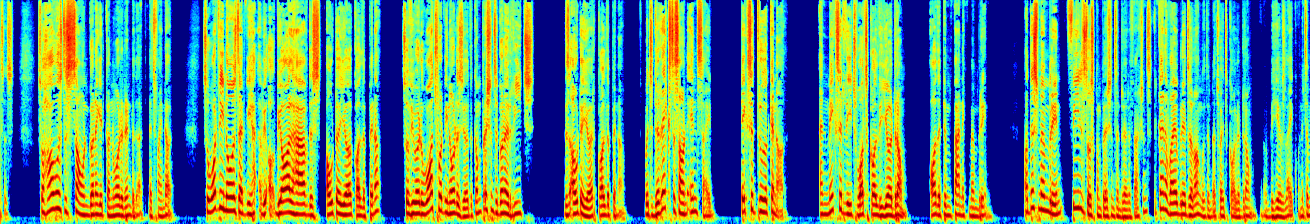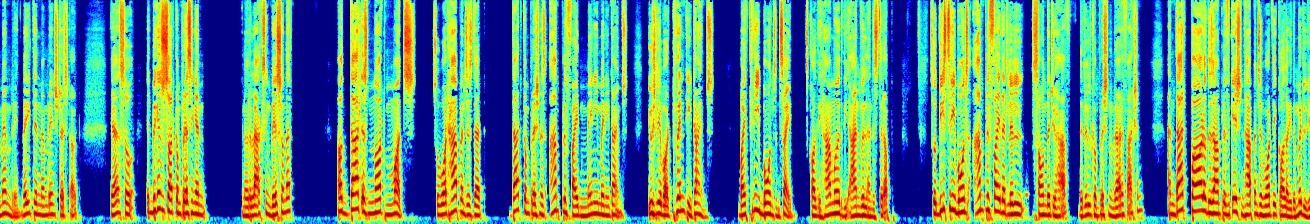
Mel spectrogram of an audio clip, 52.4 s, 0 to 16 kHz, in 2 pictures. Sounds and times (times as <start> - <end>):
Speech: 0.0 - 3.5, 4.1 - 10.7, 11.3 - 15.8, 16.4 - 19.8, 20.5 - 27.8, 28.4 - 30.4, 31.0 - 32.1, 33.0 - 44.1, 44.8 - 52.4.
